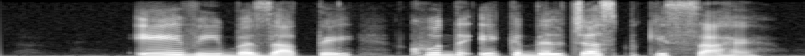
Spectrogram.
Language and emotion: Punjabi, neutral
